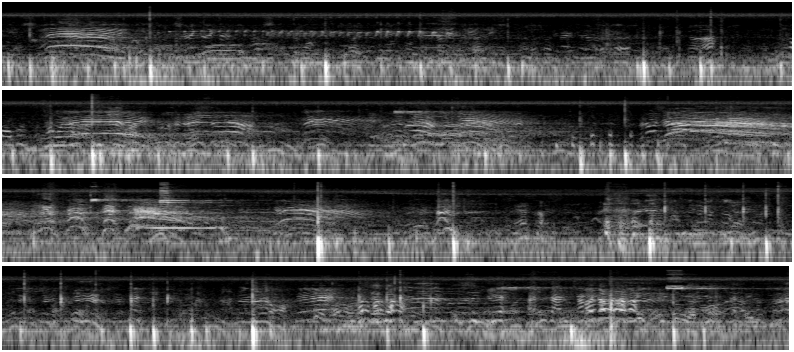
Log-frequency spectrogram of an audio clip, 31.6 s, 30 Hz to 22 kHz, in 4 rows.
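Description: Jokgu match play: the ball is kicked and bounces on the artificial-turf court, making repeated sharp thuds, the loudest about 19 s in. Players shout calls during the rallies.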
